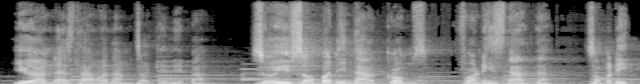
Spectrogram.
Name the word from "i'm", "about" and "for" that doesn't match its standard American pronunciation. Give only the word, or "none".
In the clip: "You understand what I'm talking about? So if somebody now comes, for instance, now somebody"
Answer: none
